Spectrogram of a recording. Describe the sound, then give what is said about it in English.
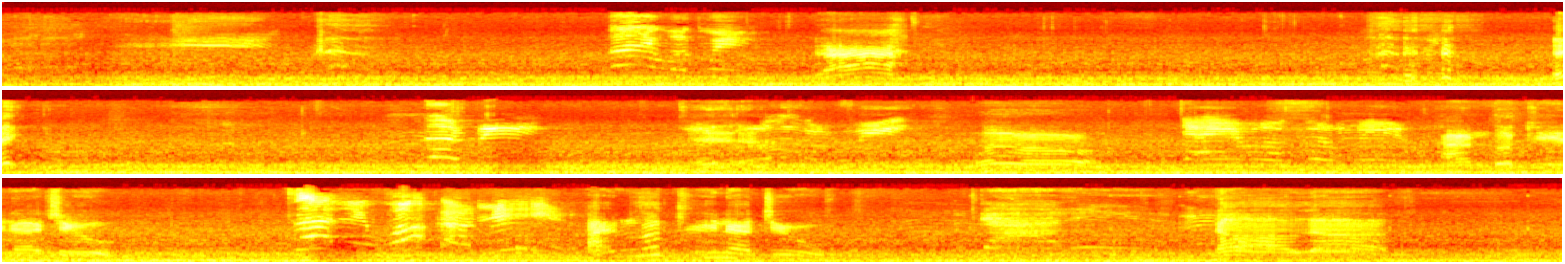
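Steady, loud low road rumble inside a moving car fills the whole recording, with a young child's excited voice and brief higher chirps breaking in over the constant drone. “So the whole car ride, Daddy, look at me.”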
